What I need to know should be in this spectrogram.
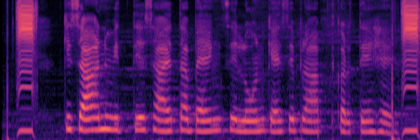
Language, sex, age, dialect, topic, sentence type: Hindi, female, 18-24, Marwari Dhudhari, agriculture, question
